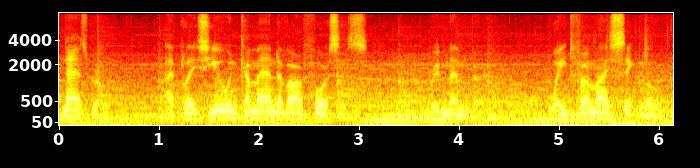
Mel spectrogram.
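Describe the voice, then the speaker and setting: A man playing a brave young orc hero in an animated adventure game, commanding and wry. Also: lowish voice, measured pace, natural voice. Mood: resolute. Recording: music behind the voice.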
